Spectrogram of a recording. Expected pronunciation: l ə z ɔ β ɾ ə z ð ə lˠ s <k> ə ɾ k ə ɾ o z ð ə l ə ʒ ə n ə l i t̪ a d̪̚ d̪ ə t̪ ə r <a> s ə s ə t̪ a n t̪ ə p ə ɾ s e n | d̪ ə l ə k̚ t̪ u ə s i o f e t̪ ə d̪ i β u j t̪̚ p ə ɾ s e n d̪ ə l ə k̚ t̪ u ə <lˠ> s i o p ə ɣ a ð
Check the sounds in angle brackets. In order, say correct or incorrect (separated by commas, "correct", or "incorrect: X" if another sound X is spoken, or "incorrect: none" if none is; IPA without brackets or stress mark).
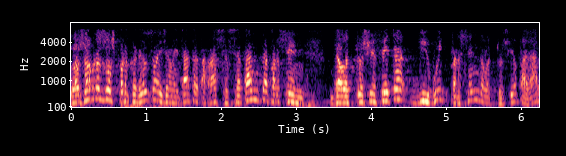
incorrect: p, correct, incorrect: none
